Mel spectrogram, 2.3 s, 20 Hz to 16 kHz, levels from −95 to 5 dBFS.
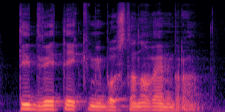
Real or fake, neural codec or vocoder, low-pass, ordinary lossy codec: fake; vocoder, 44.1 kHz, 128 mel bands, Pupu-Vocoder; 14.4 kHz; none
